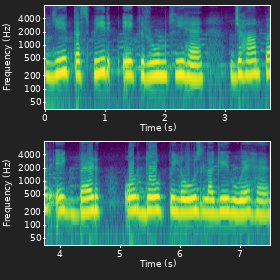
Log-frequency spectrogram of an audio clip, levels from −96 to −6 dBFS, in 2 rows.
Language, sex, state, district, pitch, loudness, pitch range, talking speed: Hindi, female, Odisha, Sambalpur, 210 Hz, -11 LUFS, 195-220 Hz, 130 wpm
